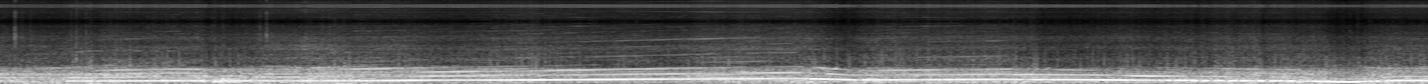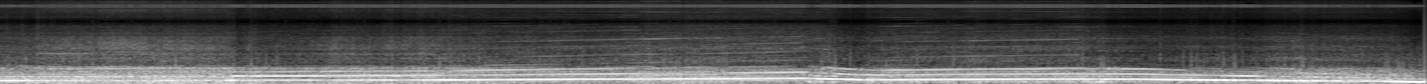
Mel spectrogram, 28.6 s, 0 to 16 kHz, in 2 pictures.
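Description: Lotus Elise SC's supercharged 1.8-litre four-cylinder engine, heard from inside the cabin while lapping a race track. The engine note climbs steadily under load for long stretches. It falls away after lifting off, about eight seconds in and again past twenty seconds, with a brief sharp dip and recovery near the middle and at the end as the driver slows for corners.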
